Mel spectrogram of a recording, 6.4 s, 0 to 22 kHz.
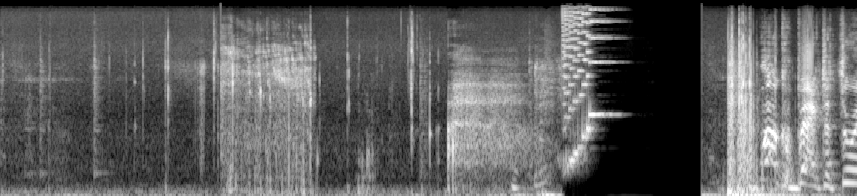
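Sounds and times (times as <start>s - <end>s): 
wet slurping and smacking mouth noises from slurping tea: 1.5s - 3.2s
speech: 5.9s - 6.4s.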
